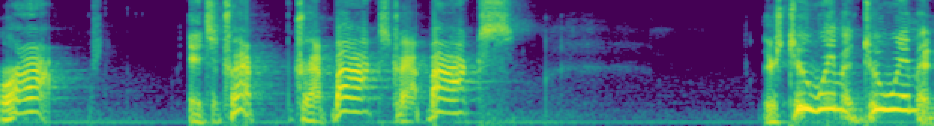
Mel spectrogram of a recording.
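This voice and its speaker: A put-on character voice, high-pitched and very slow, broken by long, frequent pauses. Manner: agitated, warning.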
